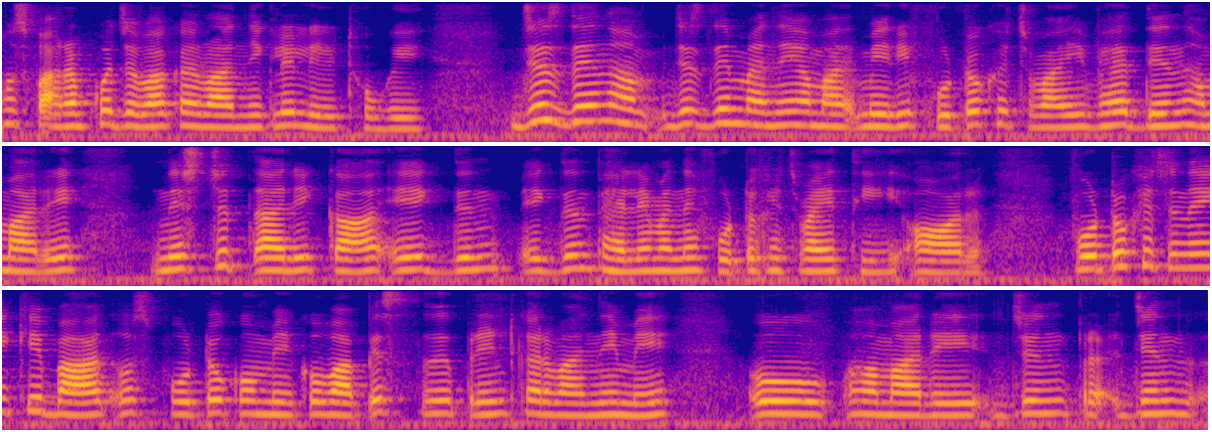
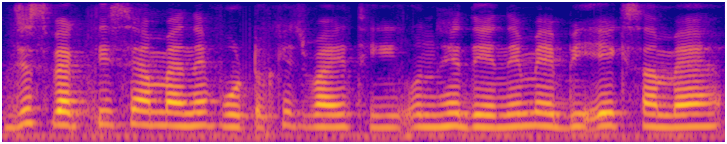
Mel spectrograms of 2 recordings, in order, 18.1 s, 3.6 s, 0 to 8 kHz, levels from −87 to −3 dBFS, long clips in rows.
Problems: constant background noise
